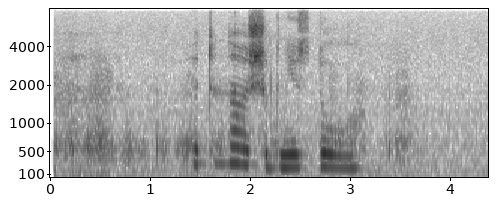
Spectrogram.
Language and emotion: Russian, sad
